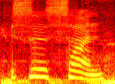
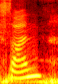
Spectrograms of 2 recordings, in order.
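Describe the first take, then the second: First: The first sound is repeated before the word. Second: The word is said smoothly in one go. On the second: "instead of saying son"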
